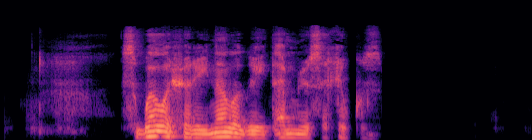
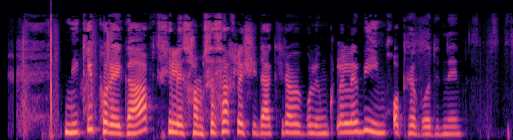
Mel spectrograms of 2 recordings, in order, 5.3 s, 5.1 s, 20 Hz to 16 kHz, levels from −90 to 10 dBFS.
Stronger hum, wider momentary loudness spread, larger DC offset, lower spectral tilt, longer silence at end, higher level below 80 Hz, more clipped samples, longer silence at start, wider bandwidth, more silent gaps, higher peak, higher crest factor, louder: neither; first, 17 LU vs 12 LU; neither; first, -6 dB/octave vs -4.5 dB/octave; first, 1.55 s vs 0.5 s; first, -48 dBFS vs -64 dBFS; neither; first, 0.7 s vs 0.15 s; second, 8 kHz vs 11.5 kHz; neither; about the same, 0 dBFS vs 0 dBFS; about the same, 20 dB vs 18 dB; about the same, -17 LUFS vs -18 LUFS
